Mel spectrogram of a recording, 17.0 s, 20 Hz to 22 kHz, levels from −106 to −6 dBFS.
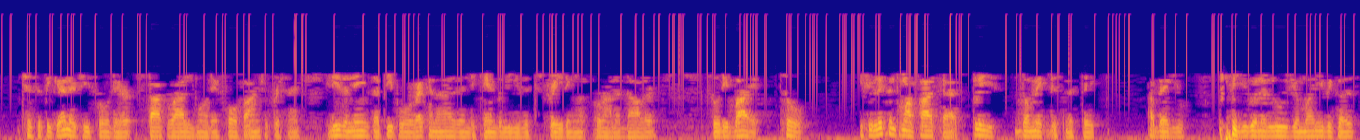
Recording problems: garbled, watery; badly; nothing above 3 kHz
crackle, like an old record; noticeable; 15 dB below the speech

